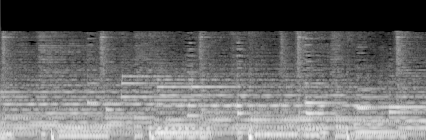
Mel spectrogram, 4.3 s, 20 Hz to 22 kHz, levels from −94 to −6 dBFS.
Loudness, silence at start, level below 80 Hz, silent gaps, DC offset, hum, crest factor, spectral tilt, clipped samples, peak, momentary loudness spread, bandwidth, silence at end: -18 LUFS; 0 s; -32 dBFS; none; under 0.1%; none; 14 dB; -6.5 dB/octave; under 0.1%; -4 dBFS; 3 LU; 10 kHz; 0 s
